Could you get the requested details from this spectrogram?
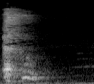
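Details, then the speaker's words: Acted cough in a cough-etiquette demonstration: a single short, forceful cough burst from an adult, fading quickly into quiet room noise. "Bagaimana perasaan Anda bila ada orang batuk sembarangan di depan Anda"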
